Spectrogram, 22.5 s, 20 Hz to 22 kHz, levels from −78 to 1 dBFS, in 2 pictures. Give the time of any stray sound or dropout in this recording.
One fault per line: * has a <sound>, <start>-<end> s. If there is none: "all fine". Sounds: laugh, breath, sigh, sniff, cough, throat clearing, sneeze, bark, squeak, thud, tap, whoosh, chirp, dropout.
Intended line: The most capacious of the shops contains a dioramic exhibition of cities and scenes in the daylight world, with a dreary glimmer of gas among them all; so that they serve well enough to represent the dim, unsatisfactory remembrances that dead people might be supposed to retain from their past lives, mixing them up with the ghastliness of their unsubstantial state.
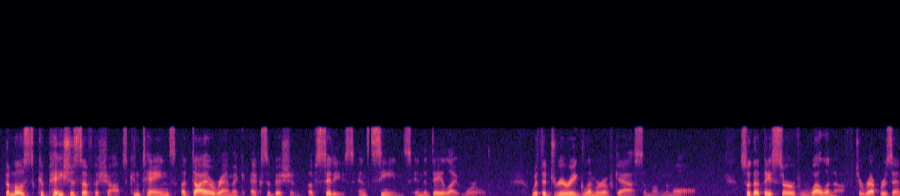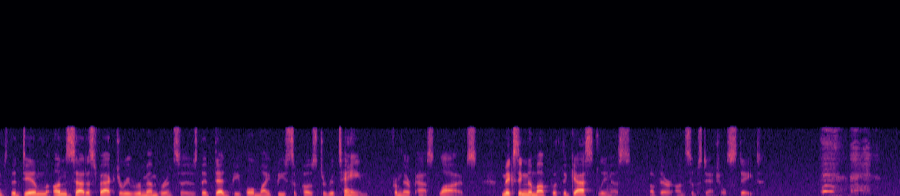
* has a breath, 21.5-22.3 s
